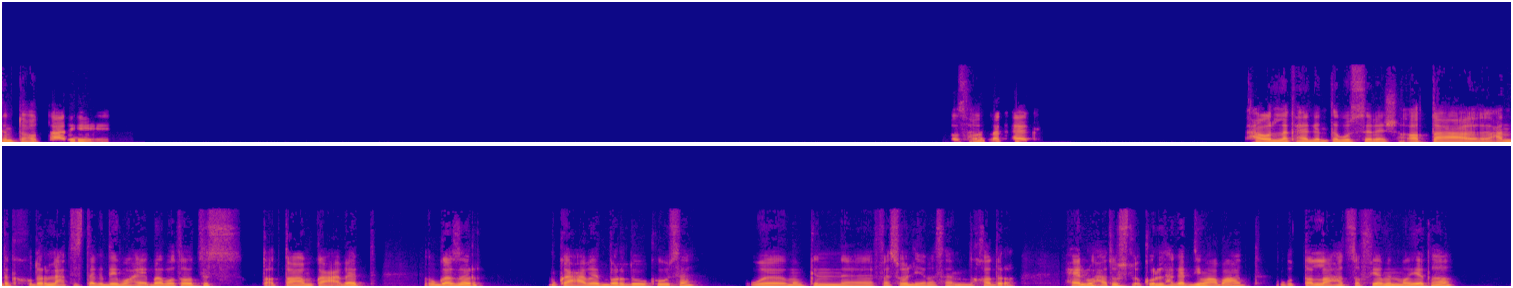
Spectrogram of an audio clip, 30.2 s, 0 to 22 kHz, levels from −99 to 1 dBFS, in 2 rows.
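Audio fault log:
No faults are heard anywhere in this speech recording. Nothing in the audio calls for an entry in this log.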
